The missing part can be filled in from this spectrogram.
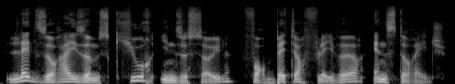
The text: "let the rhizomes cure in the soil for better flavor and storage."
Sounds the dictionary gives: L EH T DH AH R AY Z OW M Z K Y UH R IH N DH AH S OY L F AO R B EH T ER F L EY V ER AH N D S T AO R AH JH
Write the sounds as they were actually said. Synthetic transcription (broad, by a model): L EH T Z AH R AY Z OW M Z K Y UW R IH N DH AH S OY L F AO R B EH T ER F L EY V ER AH N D S T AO R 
